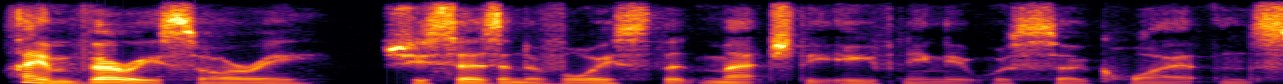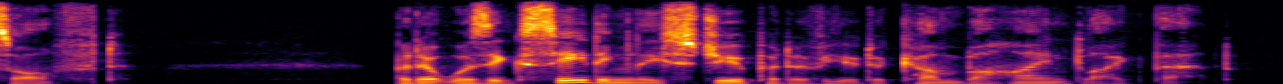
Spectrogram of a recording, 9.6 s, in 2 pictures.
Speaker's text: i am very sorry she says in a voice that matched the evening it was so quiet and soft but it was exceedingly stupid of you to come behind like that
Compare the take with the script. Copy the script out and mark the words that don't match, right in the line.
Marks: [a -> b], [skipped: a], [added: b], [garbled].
i am very sorry she says in a voice that matched the evening it was so quiet and soft but it was exceedingly stupid of you to come behind like that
